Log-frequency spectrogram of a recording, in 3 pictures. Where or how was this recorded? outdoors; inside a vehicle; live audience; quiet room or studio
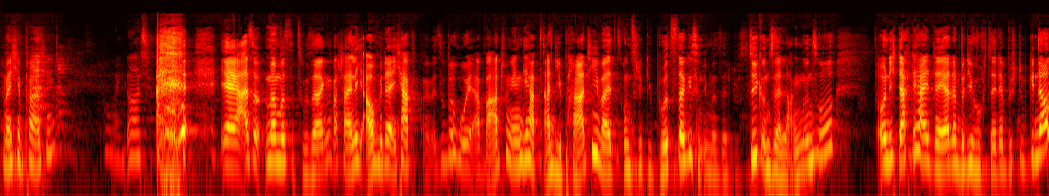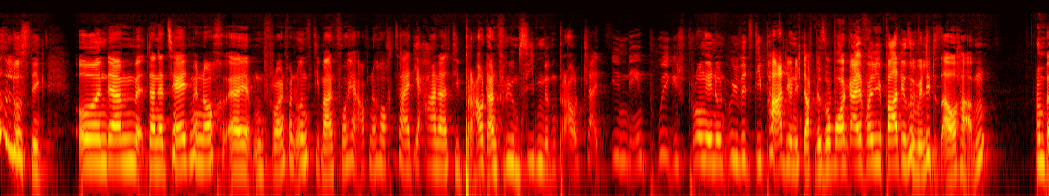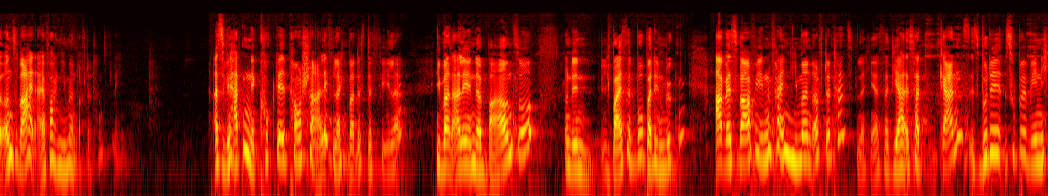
live audience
